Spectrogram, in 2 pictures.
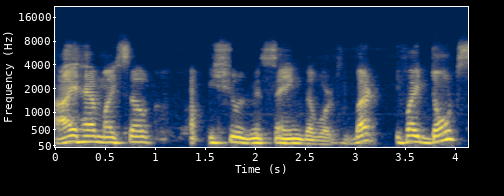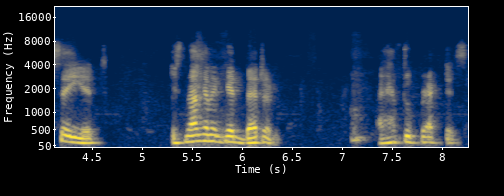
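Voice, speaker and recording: A man speaks fairly slowly in a fairly high, somewhat breathy voice with ordinary pitch variation. Long pauses come often. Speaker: Arabic language teacher. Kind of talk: online class lesson. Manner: halting, stutters on Arabic words.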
